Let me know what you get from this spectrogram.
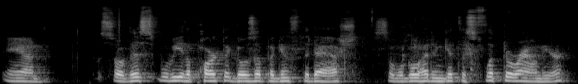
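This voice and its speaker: A man giving a casual, off-the-cuff walkthrough of a DIY project, informal and thinking out loud as he goes. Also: a little high, steady tone, moderate pace. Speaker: DIY vlogger presenting a build.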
